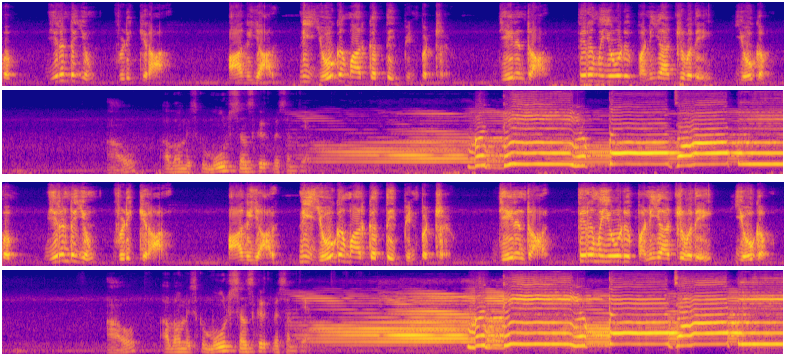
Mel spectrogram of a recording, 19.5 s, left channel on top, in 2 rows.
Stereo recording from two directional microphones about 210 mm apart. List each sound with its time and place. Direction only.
0.5 s speech: 35° right (ahead or behind)
11.0 s a sound: 5° right (ahead or behind)
11.8 s speech: 5° right (ahead or behind)
13.7 s music: 30° right (ahead or behind)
